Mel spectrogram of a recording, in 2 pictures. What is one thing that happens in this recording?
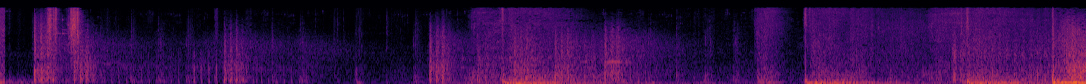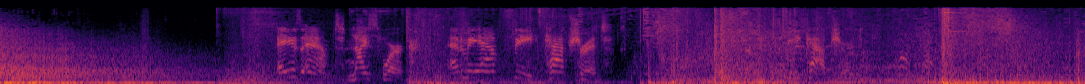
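Gunfire crackles in bursts.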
